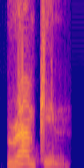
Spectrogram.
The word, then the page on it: ramekin: Indian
